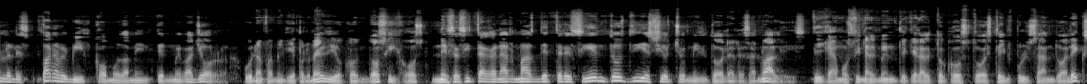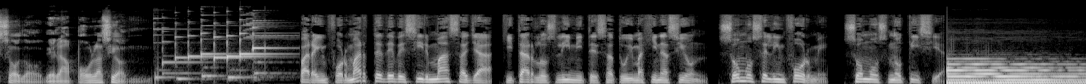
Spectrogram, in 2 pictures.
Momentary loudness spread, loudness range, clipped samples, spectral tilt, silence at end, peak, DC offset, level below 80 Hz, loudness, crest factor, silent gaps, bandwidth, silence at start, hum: 8 LU; 3 LU; under 0.1%; -4 dB/octave; 0 s; 0 dBFS; under 0.1%; -32 dBFS; -17 LUFS; 16 dB; 17.97-18.03 s, 19.18-19.28 s; 16 kHz; 0 s; none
